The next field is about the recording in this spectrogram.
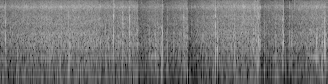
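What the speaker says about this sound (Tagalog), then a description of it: "Sobrang lakas ng ulan, hindi talaga tumigil." Heavy rain pours down steadily and close by, a dense continuous wash of drops with no break and no voices.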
